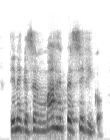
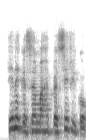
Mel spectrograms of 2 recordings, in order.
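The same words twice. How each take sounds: First: "más" marcado y algo más agudo; énfasis en más. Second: Said in the usual way. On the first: Shown as a demonstration. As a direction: recalca la palabra "más" con tono más alto. (acento en "más", dicho más agudo)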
